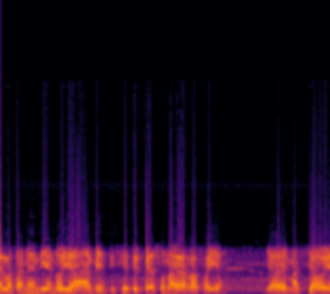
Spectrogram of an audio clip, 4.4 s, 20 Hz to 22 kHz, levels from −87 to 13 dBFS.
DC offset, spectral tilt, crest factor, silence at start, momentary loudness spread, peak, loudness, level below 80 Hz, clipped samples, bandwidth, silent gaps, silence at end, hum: under 0.1%; -4.5 dB/octave; 10 dB; 0 s; 6 LU; -8 dBFS; -17 LUFS; -60 dBFS; under 0.1%; 6.8 kHz; none; 0 s; none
